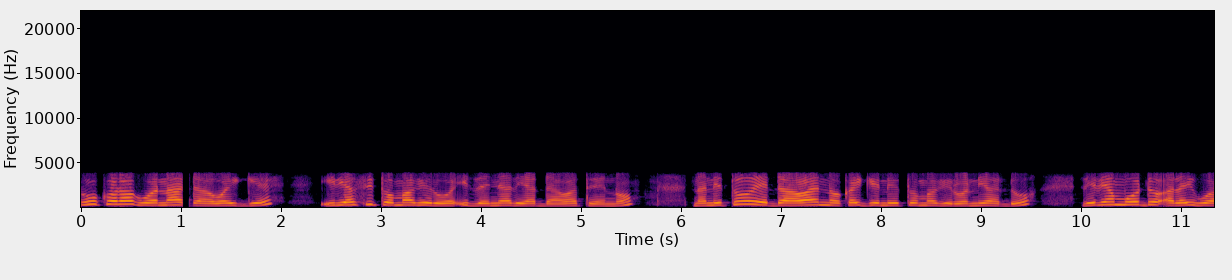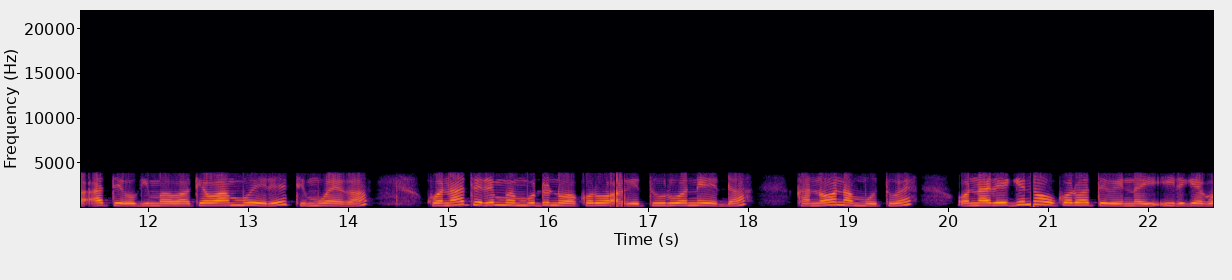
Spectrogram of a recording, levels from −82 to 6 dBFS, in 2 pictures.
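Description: Packet loss on an ADPCM call shows up three times in this speech. At 1.01 to 1.15 s about 70 ms drops out as a hard-edged silent hole. At 16.66 to 16.78 s about 60 ms goes missing in short gaps of up to 20 ms, scattered over roughly 100 ms. At 20.82 to 20.9 s a 30 ms hole follows. The decoder's predictor and step size lose track of the sender's, so the speech comes back slightly distorted before settling. The G.726 line at 32 kbit/s is band-limited to 300 Hz to 3.4 kHz.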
